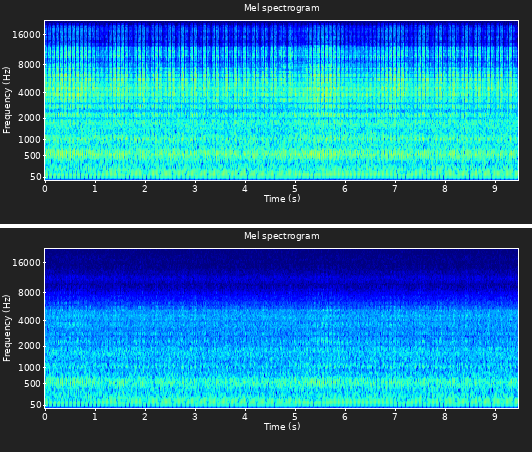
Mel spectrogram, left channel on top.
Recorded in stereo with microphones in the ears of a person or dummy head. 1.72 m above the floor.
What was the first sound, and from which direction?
An engine running, 80° left.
